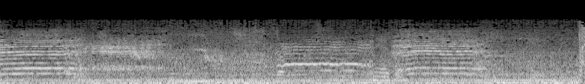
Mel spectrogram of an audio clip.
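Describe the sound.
Livestock calls from animals kept in sheds outside a five-storey apartment building, with a few drawn-out, wavering bleat-like cries rising over continuous background noise.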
